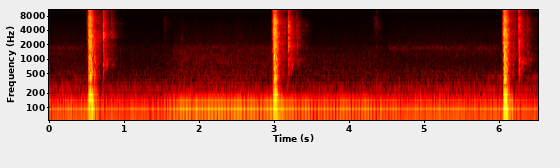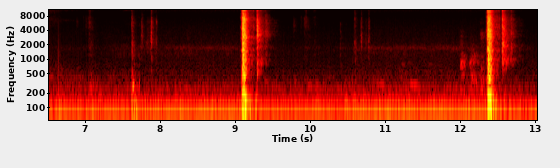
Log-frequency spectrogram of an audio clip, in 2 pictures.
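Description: Five sharp, loud AirMaks Arms air rifle shots fired during accuracy testing, evenly spaced about three seconds apart, each a crisp crack with a quick follow-up impact, against a quiet low hum.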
